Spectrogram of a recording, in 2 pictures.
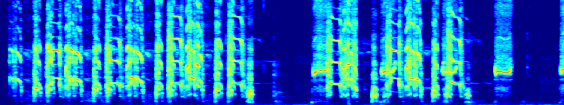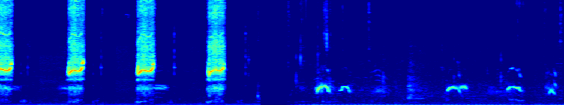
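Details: Francolin (teetar) calling loudly in a fast series of harsh, grating, buzzy bursts for about eight seconds. The bursts come in tight clusters, then spaced single notes, and fade into faint short chirps near the end.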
